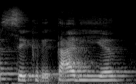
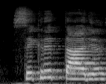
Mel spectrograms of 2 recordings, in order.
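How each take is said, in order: First: Secretaria slowly, the stress moved to RI; slow secretaria, RI strongest. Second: Secretária with the stress on TÁ; secretária, TÁ strongest. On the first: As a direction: draw out secretaria and land on RI. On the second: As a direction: lean on TÁ in secretária. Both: Shown as a demonstration. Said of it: "mas de tonicidade diferente".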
